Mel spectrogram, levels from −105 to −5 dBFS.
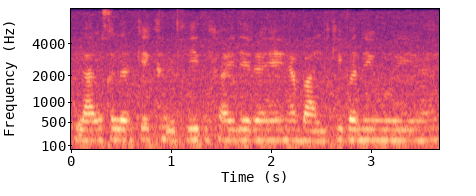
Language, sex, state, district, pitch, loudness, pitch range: Hindi, female, Chhattisgarh, Raipur, 180 Hz, -17 LUFS, 180-185 Hz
